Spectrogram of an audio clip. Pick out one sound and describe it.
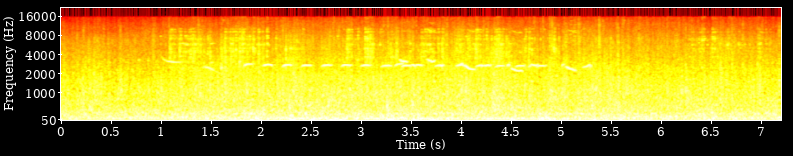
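Horses' hooves clop along a dirt track.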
